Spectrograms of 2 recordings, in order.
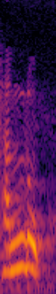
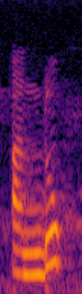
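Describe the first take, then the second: First: The word begins with an h sound. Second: The word begins directly with a vowel. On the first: The speaker calls it right. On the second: The speaker calls it wrong.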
